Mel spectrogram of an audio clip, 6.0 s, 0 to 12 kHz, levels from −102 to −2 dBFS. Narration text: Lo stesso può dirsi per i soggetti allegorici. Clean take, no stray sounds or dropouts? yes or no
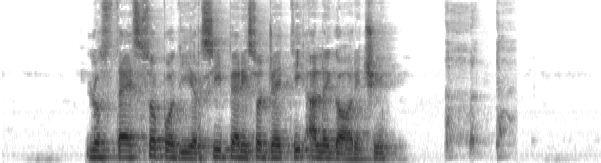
no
